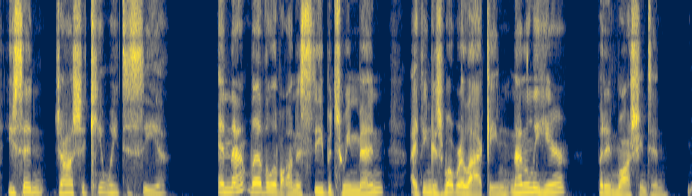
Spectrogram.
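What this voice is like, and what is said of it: Slightly hoarse, congested voice. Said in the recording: “I am a little hoarse because I have a head cold. So I also sound sexy right now.”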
